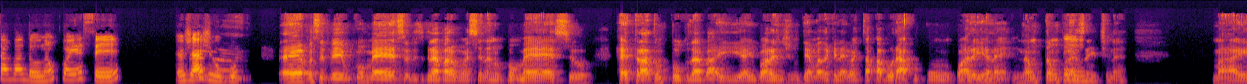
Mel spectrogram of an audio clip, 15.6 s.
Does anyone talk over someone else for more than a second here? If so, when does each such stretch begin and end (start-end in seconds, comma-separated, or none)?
none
